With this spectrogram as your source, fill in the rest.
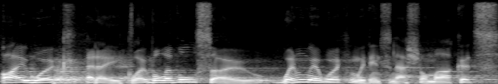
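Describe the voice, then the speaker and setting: A man with an Australian accent talks at a moderate pace, fairly high for a man, with ordinary pitch variation. His loudness stays very even over noticeable background noise. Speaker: product marketer. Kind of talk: conference talk. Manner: conversational, informal.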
